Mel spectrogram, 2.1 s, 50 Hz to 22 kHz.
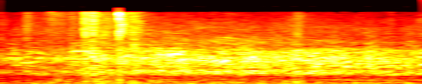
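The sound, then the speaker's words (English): Many turkeys gobble at once in a dense, overlapping chorus, a steady loud wash of warbling calls with no pauses or speech, at John's Turkey Farm in Northfield, Minnesota, which raises about 200,000 turkeys a year. “You're listening to Sound of John's Turkey Farm in Northfield, Minnesota.”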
